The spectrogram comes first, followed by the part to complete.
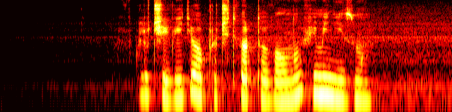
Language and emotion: Russian, neutral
